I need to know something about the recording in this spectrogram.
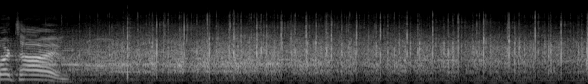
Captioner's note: audience applauding and cheering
